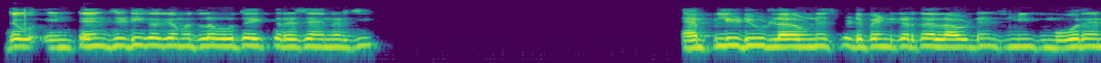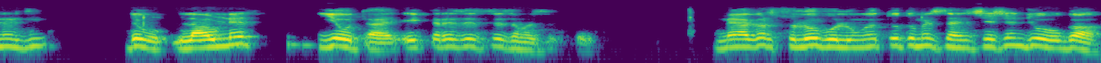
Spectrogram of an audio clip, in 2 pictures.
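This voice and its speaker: Guy teacher explaining science, keeps asking if students get it, high voice, dull tinny recording. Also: darkish tone. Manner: patient, keeps checking if students follow. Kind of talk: explaining a class lesson. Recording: dull lo-fi sound.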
